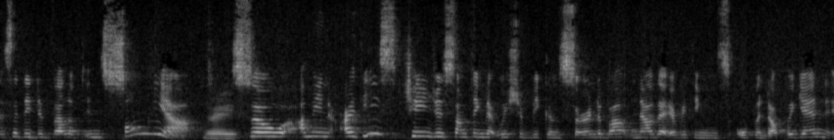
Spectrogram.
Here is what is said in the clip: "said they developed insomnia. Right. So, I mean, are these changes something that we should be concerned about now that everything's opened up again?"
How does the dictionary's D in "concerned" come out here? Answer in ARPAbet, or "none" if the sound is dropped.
D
